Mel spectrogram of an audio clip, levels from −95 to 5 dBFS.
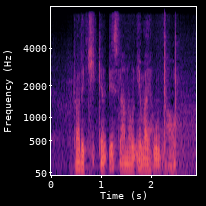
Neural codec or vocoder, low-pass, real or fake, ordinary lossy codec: codec, 16 kHz, 0.5 kbps, X-Codec, HuBERT features, trained on LibriSpeech; 7.2 kHz; fake; AAC, 32 kbps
